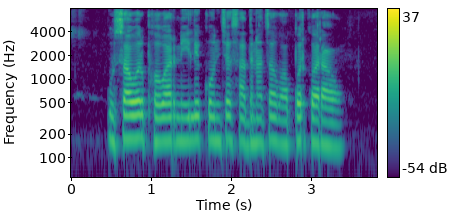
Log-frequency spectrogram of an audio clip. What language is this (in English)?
Marathi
